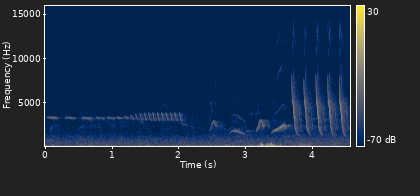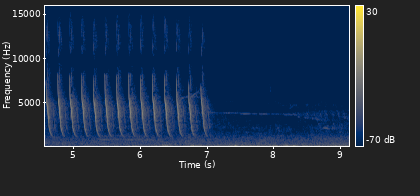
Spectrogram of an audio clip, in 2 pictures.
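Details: Northern cardinal song likened to "Star Wars" sound effects: a thin steady tone and a few rising chips, then a fast run of about eighteen steeply down-slurred, laser-like whistles, over low rumbling background noise.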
